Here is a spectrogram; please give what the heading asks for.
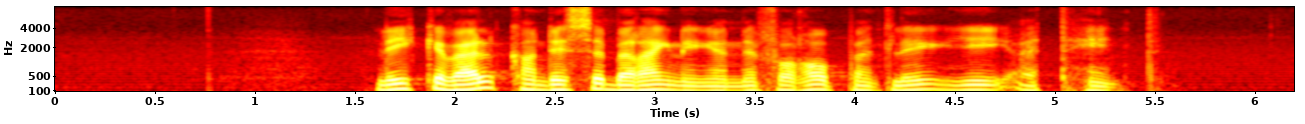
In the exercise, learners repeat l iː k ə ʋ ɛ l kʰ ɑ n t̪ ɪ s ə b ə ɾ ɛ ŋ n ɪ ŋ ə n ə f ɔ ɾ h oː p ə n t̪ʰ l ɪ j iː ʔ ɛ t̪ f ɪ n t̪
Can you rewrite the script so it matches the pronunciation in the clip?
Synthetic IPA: l iː k ə ʋ ɛ l kʰ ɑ n d̪ ɪ s ə b ə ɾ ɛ ŋ n ɪ ŋ ə n ə f ɔ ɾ h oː p ə n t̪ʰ l ɪ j iː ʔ ɛ t̪ h ɪ n t̪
